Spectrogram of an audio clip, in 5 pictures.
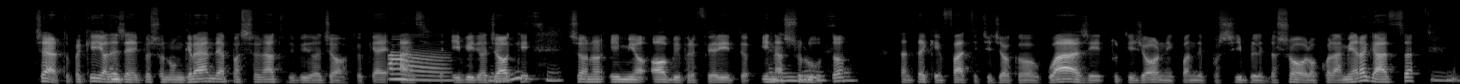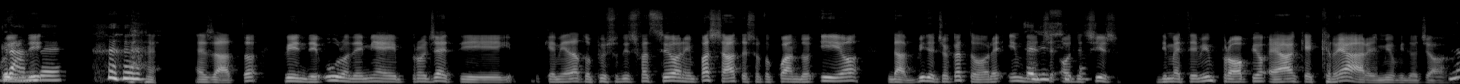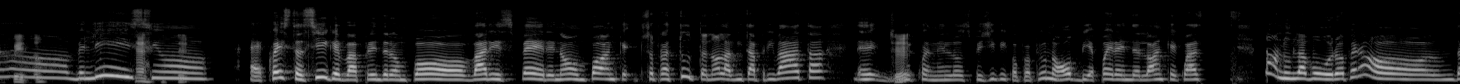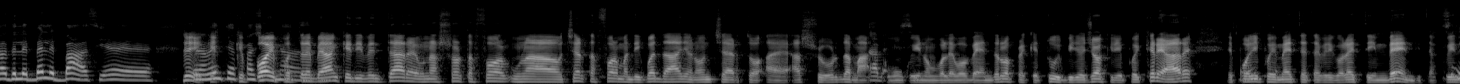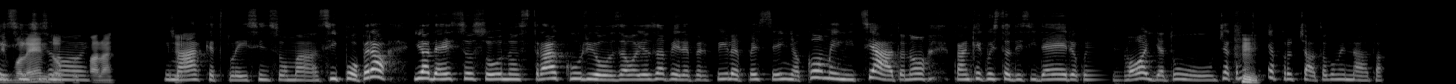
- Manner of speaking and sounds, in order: chuckle; tapping; "bellissimo" said as "bellissio"; other background noise; stressed: "quasi"; chuckle; "proprio" said as "propio"; drawn out: "No"; "proprio" said as "propio"; in English: "marketplace"; "cioè" said as "ceh"; chuckle
- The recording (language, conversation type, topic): Italian, podcast, Qual è stato il progetto più soddisfacente che hai realizzato?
